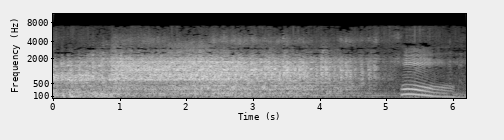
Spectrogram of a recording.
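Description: An old car's motor, the car nicknamed Jenny, runs with a rough, noisy rumble that turns uneven and choppy as it sputters and fades while turning into a driveway toward the garage, followed by a short tonal, voice-like sound at the end.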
